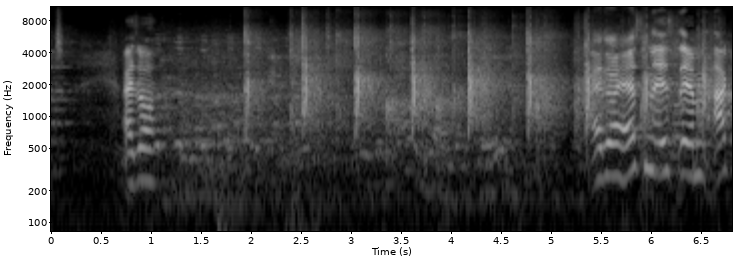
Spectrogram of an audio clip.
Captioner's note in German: Heiterkeit und Beifall bei Abgeordneten der LINKEN und der SPD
